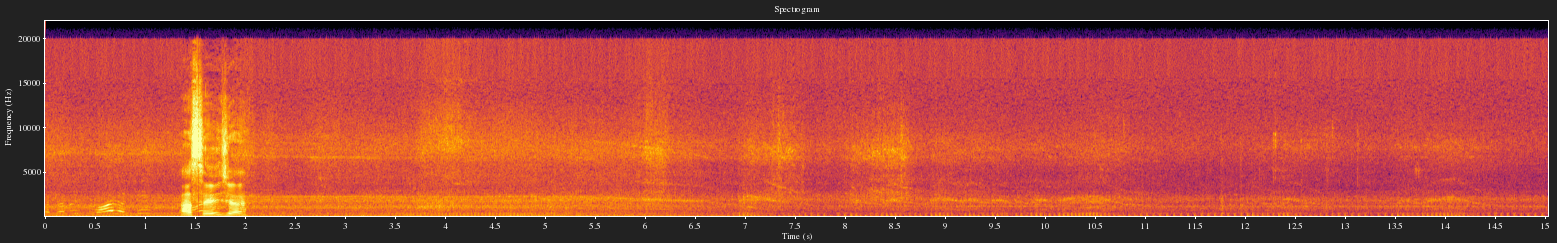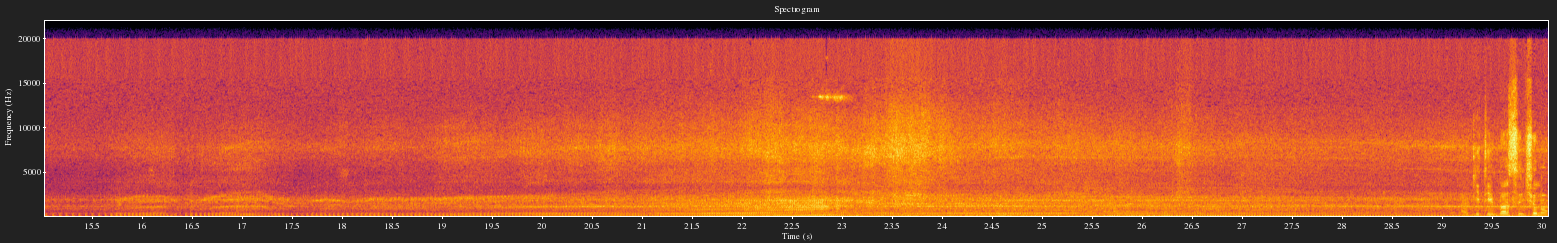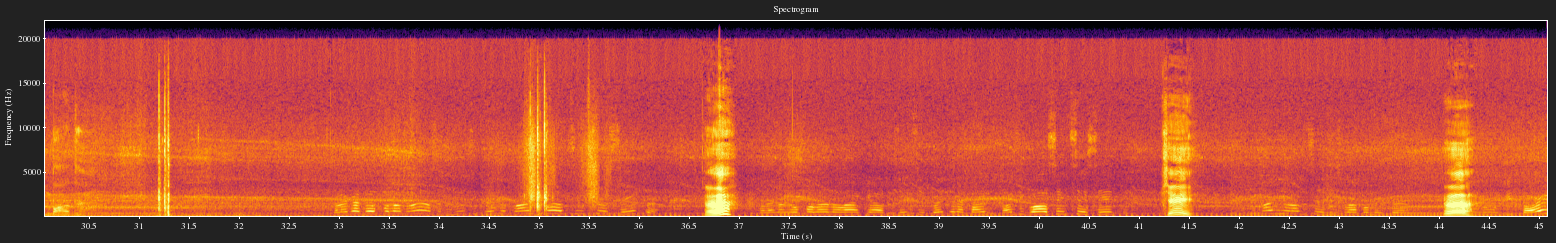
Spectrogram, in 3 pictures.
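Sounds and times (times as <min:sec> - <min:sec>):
motorcycle engine running: 0:00.0 - 0:45.0.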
